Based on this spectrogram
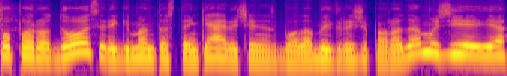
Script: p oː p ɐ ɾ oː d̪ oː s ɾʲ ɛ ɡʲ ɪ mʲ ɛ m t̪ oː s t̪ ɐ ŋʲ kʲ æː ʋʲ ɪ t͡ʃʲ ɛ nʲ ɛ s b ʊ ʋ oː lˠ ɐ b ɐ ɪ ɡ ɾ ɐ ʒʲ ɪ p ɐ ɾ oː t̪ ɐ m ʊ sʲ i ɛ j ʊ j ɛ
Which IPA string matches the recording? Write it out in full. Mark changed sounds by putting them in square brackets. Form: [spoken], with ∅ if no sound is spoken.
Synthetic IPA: p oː p ɐ ɾ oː d̪ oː s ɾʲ ɛ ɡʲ ɪ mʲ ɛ [n] t̪ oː s t̪ ɐ ŋʲ kʲ æː ʋʲ ɪ t͡ʃʲ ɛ nʲ ɛ s b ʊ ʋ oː lˠ ɐ b ɐ ɪ ɡ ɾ ɐ ʒʲ ɪ p ɐ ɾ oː [d̪] ɐ m ʊ [zʲ] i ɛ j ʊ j ɛ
